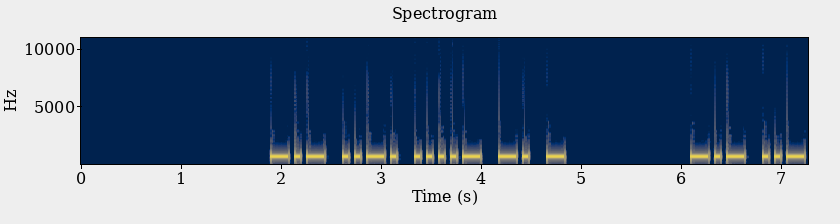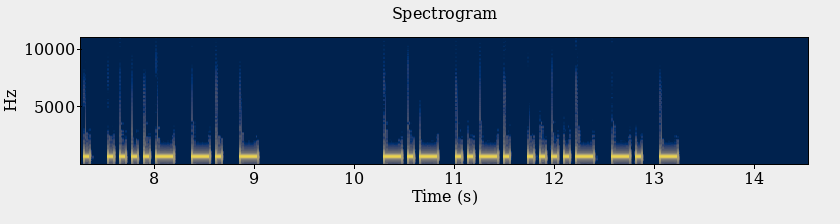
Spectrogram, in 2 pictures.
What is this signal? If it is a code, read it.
Morse code, heard as a keyed tone, about 21 wpm, 700 Hz. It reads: KF4NT KF4NT KF4NT
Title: USA Call Signs - 5 Characters - Repeated 3x - 20wpm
